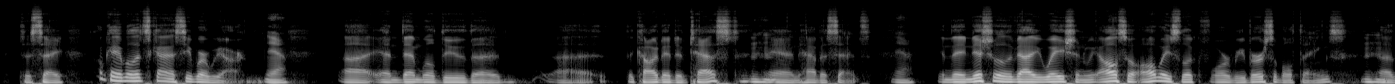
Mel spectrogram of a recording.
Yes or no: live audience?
no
